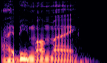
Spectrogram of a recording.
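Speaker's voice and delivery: voice breaking mid-phrase. Talking about an i-beam, voice cracking. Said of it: "my voice cracked".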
